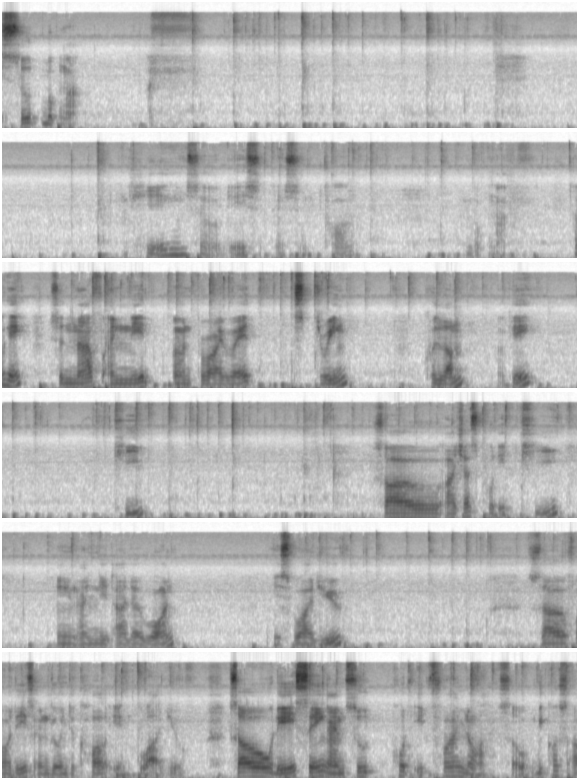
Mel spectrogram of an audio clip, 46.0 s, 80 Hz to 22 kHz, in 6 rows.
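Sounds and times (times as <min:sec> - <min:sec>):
computer keyboard typing: 0:01.8 - 0:33.2, 0:34.0 - 0:46.0.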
